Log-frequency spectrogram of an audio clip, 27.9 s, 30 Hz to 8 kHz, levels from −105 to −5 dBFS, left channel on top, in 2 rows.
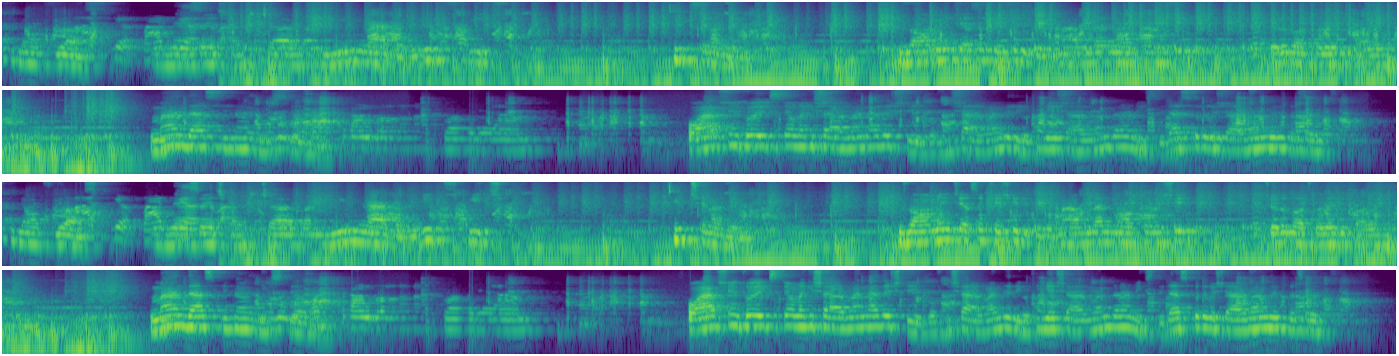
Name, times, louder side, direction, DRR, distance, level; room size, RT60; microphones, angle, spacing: voice 1, 0.0-0.9 1.5-5.0 6.7-7.5 9.0-11.9 12.6-14.4 15.4-17.2 20.8-27.1, right 3 dB, 75° right, 7 dB, 0.7 m, -32 dB
voice 2, 0.6-2.7 3.9-4.7 16.4-17.2 17.4-19.2, right 4 dB, 45° right, 11 dB, 0.5 m, -39 dB
sound 1, 2.2-15.1, left 1 dB, 30° left, 1.0 m, -36 dB
voice 3, 3.7-4.0 4.3-5.3 7.1-7.9 10.5-11.7 13.2-14.4 16.5-17.2 19.0-19.1 19.7-20.5 23.3-23.6 24.3-24.6 25.6-25.7 26.3-26.4 26.9-27.4, left 2 dB, 10° left, 8 dB, 0.5 m, -40 dB
7.3 x 5.4 x 5.2 m, 0.80 s
head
